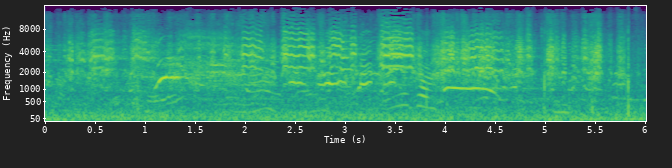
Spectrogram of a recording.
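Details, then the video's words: A noisy flock of birds flying around Marina Mall in Kuwait, many overlapping calls: short whistled notes sliding up and down, with harsh chattering bursts, over the murmur of people talking nearby. "Angry Birds at Marina Mall (Noisy Birds)"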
